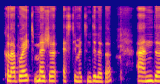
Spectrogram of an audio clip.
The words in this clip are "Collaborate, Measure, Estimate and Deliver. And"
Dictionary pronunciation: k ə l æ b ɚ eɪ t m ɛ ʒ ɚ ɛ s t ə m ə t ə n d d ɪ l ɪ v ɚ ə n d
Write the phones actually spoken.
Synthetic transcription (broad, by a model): k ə l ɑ b ɚ eɪ t m ɛ ʒ ɚ ɛ s t ə m ə t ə n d d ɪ l ɪ v ɚ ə n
